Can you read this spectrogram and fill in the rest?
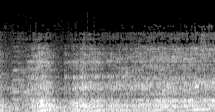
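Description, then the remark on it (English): A car engine rumbles loudly and steadily as a man starts his car, its low drone rising slightly as if accelerating, with no voices over it. “Some poor guy was just starting his car. I grabbed him by the neck and threw him out. And I took the wheel.”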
